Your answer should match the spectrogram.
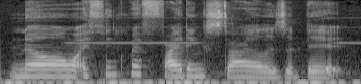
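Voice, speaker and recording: A woman's voice: sits high, moderate pace, darkish tone, a little hiss or hum, voice pushed up. A woman voicing a supportive, easygoing female hero mentor in a story, casual and encouraging. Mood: hesitant.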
